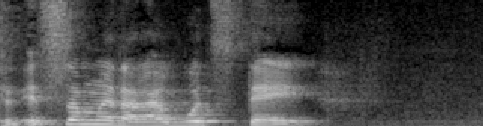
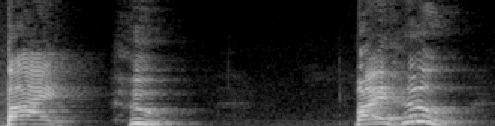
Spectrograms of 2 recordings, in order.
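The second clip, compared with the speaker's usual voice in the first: indignant disbelief; 9 semitones higher, slower than usual. Retold or imitated. Demanding who listed her.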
